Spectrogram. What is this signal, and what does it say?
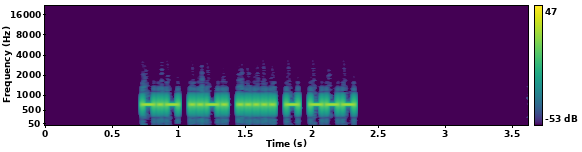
Morse code, heard as a keyed tone, about 38 wpm, 700 Hz. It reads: KF5TO
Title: USA Call Signs - 8x Character Spacing - 40wpm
